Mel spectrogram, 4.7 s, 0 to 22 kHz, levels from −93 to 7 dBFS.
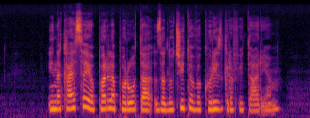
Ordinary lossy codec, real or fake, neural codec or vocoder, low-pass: none; fake; vocoder, 48 kHz, 128 mel bands, Vocos; 19.8 kHz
